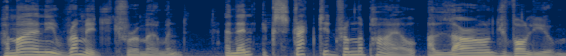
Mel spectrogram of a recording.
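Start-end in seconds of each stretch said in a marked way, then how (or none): none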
